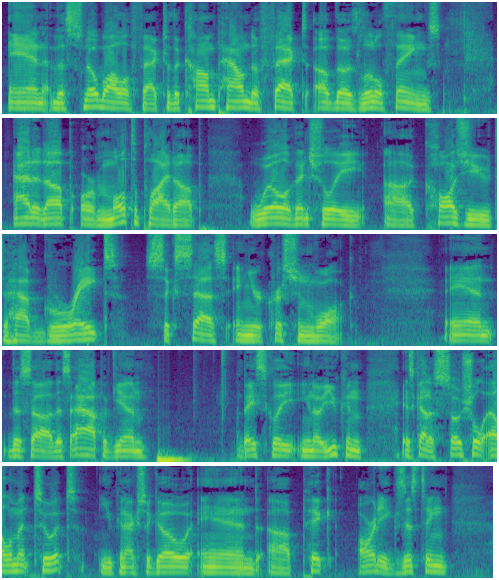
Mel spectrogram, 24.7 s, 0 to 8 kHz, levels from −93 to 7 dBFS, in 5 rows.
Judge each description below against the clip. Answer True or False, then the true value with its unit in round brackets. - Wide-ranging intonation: False (2.9 semitones)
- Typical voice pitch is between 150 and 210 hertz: False (105 Hz)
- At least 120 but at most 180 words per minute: True (140 wpm)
